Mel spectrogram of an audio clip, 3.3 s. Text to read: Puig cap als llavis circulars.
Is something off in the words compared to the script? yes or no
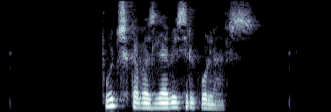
no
